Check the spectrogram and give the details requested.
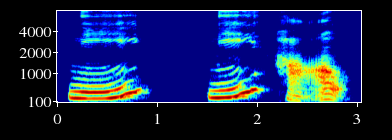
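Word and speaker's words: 你好: For example, 你好. The first character originally is 你, but here changed to 你好.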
